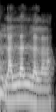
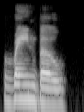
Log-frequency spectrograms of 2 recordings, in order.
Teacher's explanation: 한국어의 리을은 천장에 닿는데 그게 아니라 입술을 일단 쭉 내미시면 아마 천장에 닿지 않게 될 거예요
